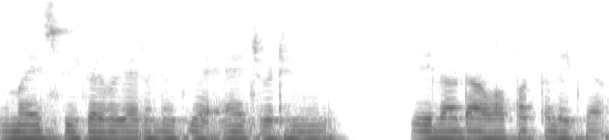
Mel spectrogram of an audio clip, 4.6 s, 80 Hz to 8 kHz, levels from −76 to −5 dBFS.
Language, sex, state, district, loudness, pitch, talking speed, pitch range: Garhwali, male, Uttarakhand, Tehri Garhwal, -38 LUFS, 110 Hz, 130 wpm, 105-110 Hz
